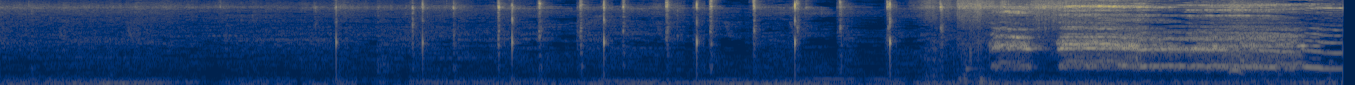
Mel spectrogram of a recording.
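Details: Bantam rooster crowing. A run of sharp clicks and taps comes first, then a loud, harsh, strained crow that fills the last two seconds and cuts off abruptly.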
